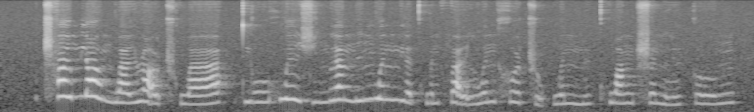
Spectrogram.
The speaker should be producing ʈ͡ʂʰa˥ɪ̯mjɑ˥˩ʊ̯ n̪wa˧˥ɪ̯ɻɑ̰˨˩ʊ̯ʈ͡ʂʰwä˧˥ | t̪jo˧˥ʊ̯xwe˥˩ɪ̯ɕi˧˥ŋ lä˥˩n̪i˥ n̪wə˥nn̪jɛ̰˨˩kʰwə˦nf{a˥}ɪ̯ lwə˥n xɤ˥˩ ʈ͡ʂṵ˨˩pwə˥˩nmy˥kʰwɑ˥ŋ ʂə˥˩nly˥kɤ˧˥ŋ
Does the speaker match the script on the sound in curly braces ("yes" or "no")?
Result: no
